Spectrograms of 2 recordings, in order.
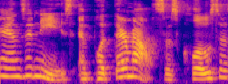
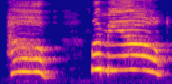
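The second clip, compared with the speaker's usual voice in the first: high, desperate cry for help; a small trapped voice crying out; frightened cry; 4 dB louder than usual. A narrator's reading. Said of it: "cried Stuart".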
